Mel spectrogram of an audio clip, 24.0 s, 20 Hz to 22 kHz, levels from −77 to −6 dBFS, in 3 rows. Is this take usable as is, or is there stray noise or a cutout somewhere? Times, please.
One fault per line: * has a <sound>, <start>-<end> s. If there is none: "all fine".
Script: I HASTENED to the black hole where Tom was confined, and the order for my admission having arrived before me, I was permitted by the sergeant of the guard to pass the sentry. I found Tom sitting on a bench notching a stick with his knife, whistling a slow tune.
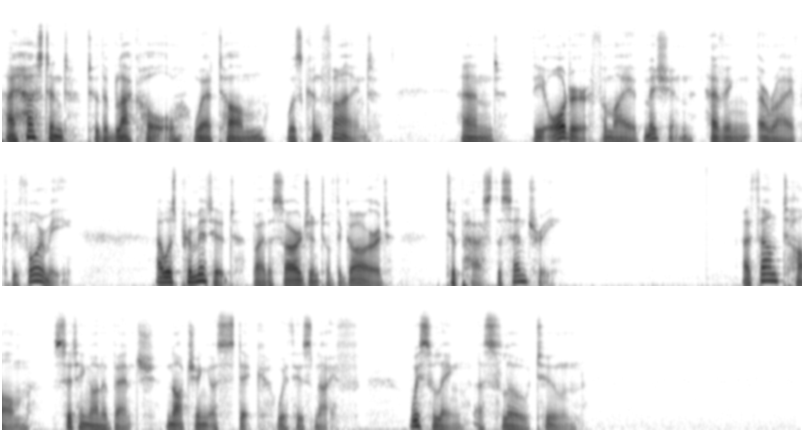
all fine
